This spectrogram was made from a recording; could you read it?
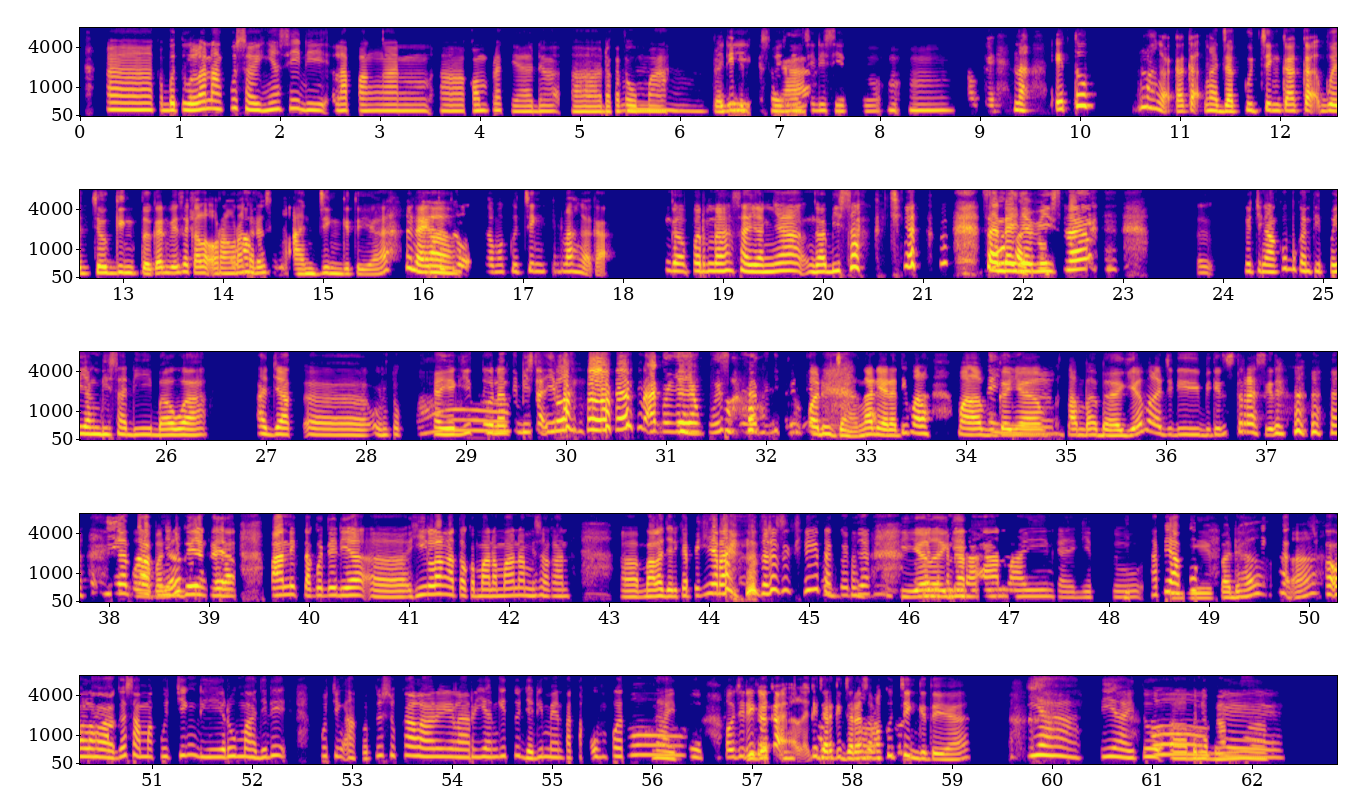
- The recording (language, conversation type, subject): Indonesian, podcast, Apa kebiasaan harian yang paling membantu menjaga kesehatan mentalmu?
- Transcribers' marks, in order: laughing while speaking: "bisa kucing aku"; chuckle; other background noise; in English: "hilang malahan, akunya yang pusing nanti cariin"; laughing while speaking: "wah"; chuckle; laughing while speaking: "kepikiran terus aki"; chuckle; chuckle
